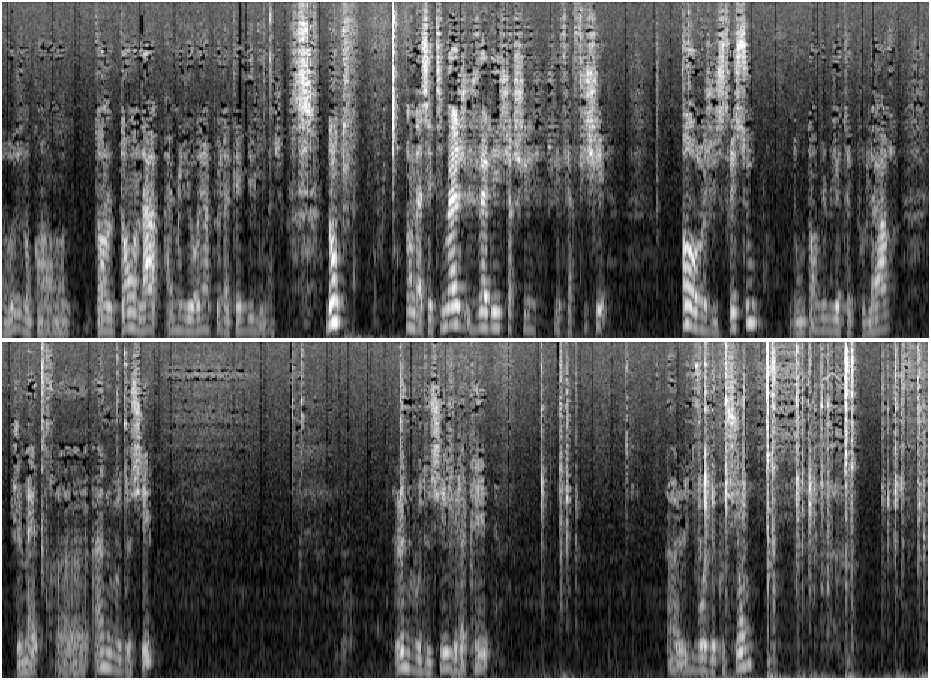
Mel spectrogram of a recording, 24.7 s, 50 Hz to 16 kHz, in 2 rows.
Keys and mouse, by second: 3.5 click, 7.6 click, 9.1 click, 13.9 right click, 16.3 click, 19.8 shift+l, 21.5-24.7 typing.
